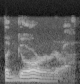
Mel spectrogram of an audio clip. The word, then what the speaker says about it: Figueroa: Henry James, whose world was first revealed to me by one of my 2 characters, Clara Figueroa. That's how you pronounce it.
